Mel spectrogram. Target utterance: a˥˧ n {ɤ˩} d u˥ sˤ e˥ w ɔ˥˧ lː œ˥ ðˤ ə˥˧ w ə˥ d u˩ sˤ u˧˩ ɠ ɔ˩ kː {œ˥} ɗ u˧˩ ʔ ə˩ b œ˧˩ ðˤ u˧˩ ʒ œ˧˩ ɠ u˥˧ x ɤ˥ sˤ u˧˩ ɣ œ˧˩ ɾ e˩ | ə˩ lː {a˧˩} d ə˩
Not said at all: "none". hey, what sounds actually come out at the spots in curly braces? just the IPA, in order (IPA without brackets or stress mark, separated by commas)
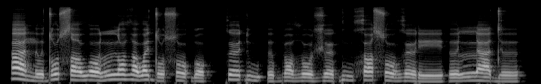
ɤ˩, œ˥, a˧˩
